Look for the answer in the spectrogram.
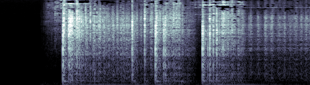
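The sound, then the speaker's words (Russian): Coins clatter and jingle onto a hard surface in two bursts, a bright metallic cascade followed by a second spill that rattles and settles, fairly loud with no voices. “Этот звук призван напомнить вам, что вы можете поучаствовать в жизни проекта типа Типот своим рублем”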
